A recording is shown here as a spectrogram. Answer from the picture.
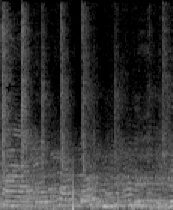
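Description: People clapping their hands in a steady rhythm, about three claps a second, with adults' and children's voices talking underneath.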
